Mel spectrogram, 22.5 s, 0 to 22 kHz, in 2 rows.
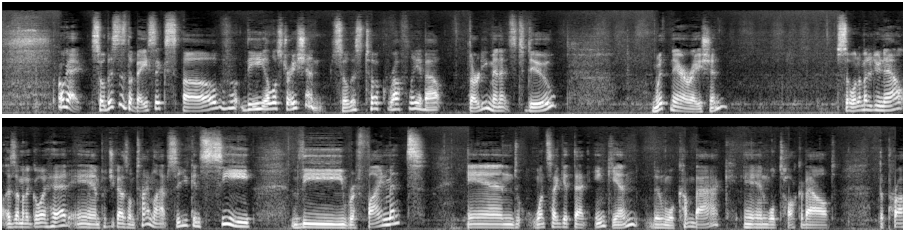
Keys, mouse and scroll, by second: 14.7 space.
